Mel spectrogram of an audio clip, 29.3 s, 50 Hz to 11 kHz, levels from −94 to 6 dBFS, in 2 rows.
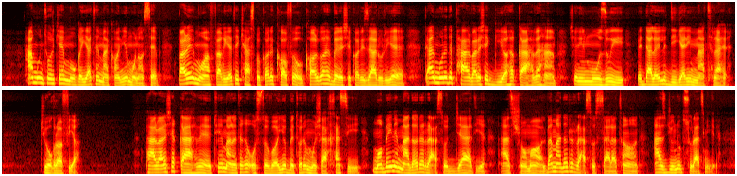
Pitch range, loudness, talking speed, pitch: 100-155 Hz, -22 LUFS, 110 wpm, 125 Hz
